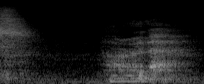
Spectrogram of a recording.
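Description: A man's sharp gasping breath, then about a second later a low, drawn-out voiced groan.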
